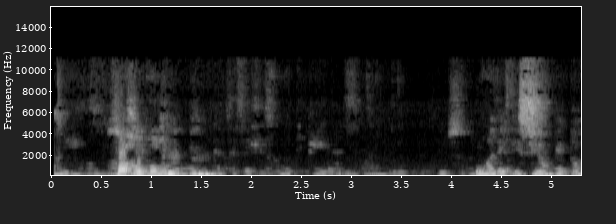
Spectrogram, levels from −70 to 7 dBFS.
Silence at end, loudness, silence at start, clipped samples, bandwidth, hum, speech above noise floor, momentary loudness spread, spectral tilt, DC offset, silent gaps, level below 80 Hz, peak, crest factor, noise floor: 0 s; -16 LUFS; 0.05 s; under 0.1%; 11.5 kHz; none; 24 dB; 23 LU; -5 dB/octave; under 0.1%; none; -38 dBFS; 0 dBFS; 18 dB; -40 dBFS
